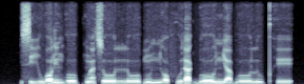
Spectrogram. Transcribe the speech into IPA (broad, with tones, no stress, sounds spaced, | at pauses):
s iː˨ w ɔ˦ ɾ ĩ˦˨ b oː˨ kʷ ã˨ s oː˨ r oː˨˦ ɓ ũ˨ ɲ ɔ˨ f u˦ ɾ a˦ ɡ͡b oː˦ ɲ a˨ b oː˨ l u˨ pʰ e˨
